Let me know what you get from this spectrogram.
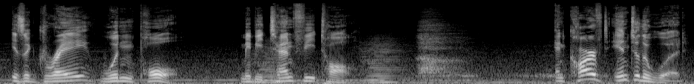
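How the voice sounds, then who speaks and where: A bright, crisp-edged man as first-person narrator of a mystery audio drama. His measured, descriptive storytelling moves with very lively pitch over faint music.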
